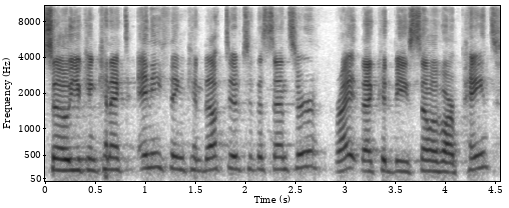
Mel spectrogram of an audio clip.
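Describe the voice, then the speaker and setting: A man with an American accent uses a raised, projected voice at a high pitch, his bright, sharp tone and fairly even intonation set at a moderate pace in a dry, close sound with no echo. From United States. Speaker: tech company representative presenting at a hackathon. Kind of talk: product demo talk.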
